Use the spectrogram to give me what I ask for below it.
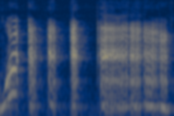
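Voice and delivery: high, wailing screech with stuttered ah-ah-ahs; mock decoration screech. Mimicking the neighbour's Halloween decoration to viewers, high screeching wail. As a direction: mimic the spooky decoration going off. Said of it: "it was screeching".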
